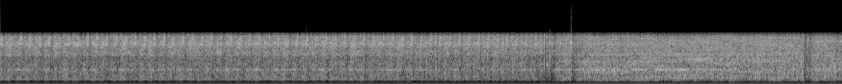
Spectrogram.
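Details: Biernatzki milling machine after fitting a new drive shaft, test run; steady even mechanical whir without knocking, quieter and smoother than the original shaft; table feed gearbox switch is separately very noisy.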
